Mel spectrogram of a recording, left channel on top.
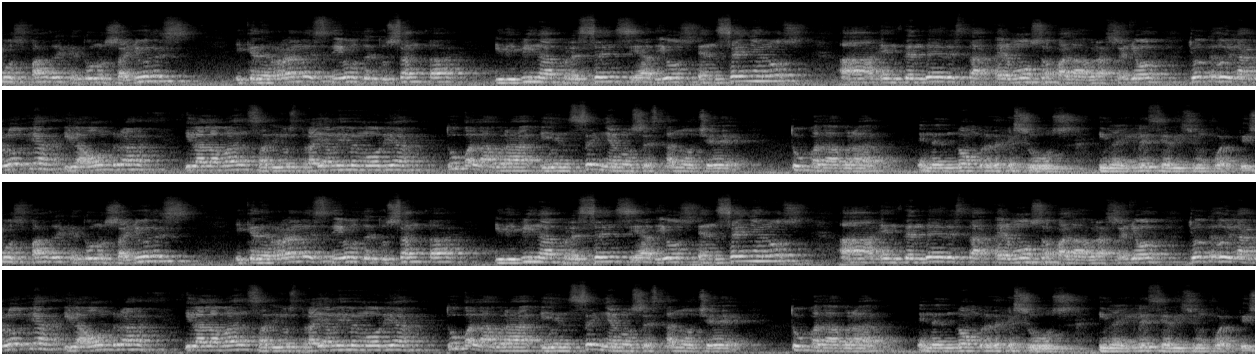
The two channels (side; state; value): left; noise; rumble, 17 dB below the sound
